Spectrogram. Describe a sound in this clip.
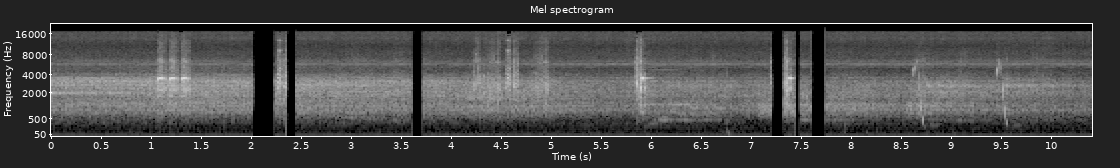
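Game menu sounds beep and chime as options are selected.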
